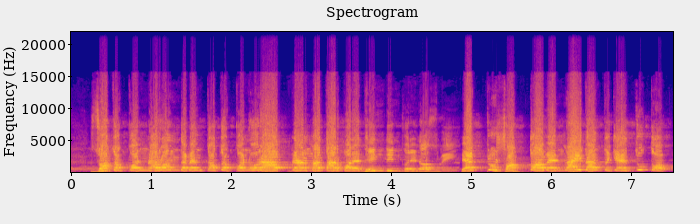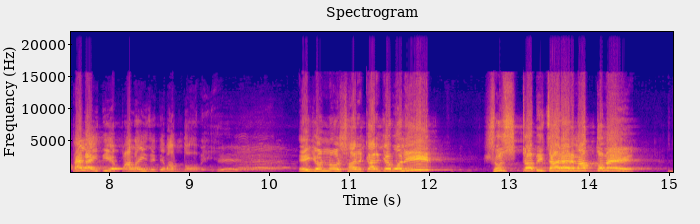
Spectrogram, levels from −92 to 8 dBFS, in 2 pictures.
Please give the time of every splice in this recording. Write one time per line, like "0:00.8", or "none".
0:04.7
0:10.2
